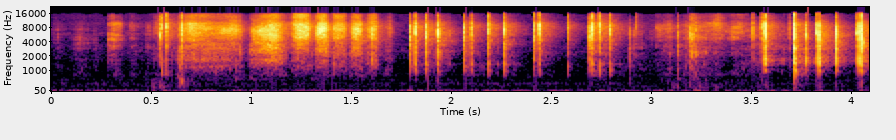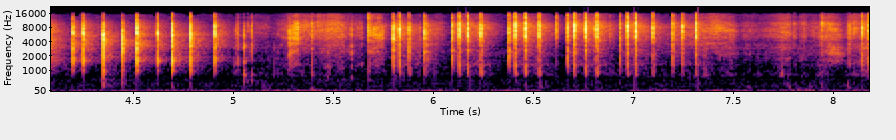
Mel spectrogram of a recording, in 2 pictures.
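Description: Long acrylic nails rub and scratch along the textured side of a teal plastic reusable coffee cup, hollow and apparently empty, held in both hands. The result is a bright, dry scraping hiss, mostly high-pitched, in sustained sanding-like strokes broken by quick clicking scratches.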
